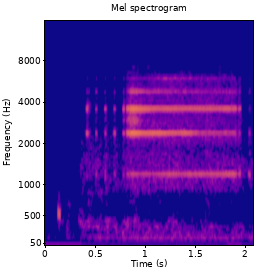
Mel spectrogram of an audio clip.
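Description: A faint, steady electronic beep tone, starting just under a second in and held for just over a second.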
